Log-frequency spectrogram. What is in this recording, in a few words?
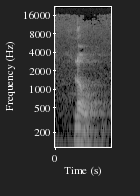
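"lo", Teotitlán del Valle Zapotec; cara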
